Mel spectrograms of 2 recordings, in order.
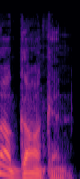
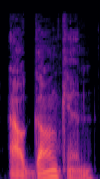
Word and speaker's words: Algonquin: The name Algonquin, pronounced Algonquin or Algonquin, and also spelled Algonkin, causes much confusion.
